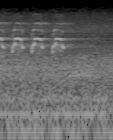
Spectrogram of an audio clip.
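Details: Short burst of three quick, high whistled chirps from an osprey in Dartmouth, Nova Scotia, each note bending up and down, against a faint low hum.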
